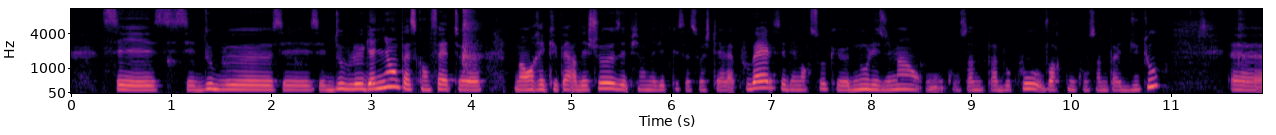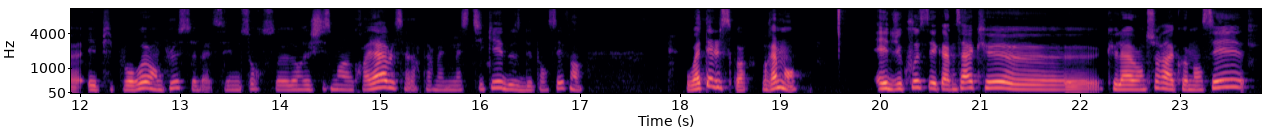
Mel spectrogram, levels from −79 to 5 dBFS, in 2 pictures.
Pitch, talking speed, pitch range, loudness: 175 Hz, 210 wpm, 165-205 Hz, -27 LUFS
